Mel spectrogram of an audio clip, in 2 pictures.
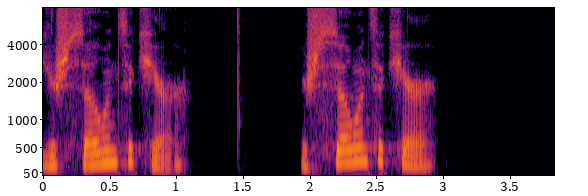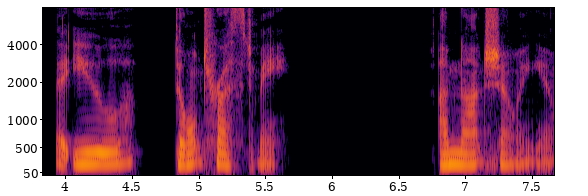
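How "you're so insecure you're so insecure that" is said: usual speaking voice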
